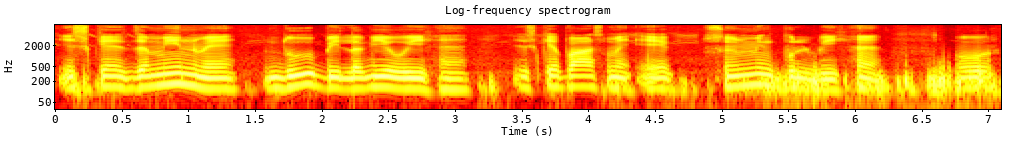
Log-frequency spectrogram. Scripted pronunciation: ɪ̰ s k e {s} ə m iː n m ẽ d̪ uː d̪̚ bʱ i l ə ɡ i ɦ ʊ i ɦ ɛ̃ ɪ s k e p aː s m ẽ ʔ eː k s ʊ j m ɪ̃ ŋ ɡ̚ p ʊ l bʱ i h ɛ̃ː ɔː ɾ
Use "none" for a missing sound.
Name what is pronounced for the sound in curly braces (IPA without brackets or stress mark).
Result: z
